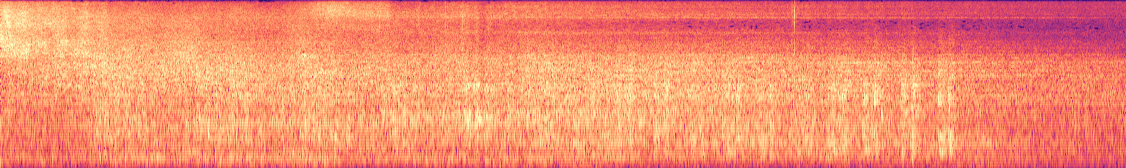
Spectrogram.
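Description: Renfe train running past on the line, wheels clattering over the rail joints in quick clicks, the sound dying away near the end as it goes.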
